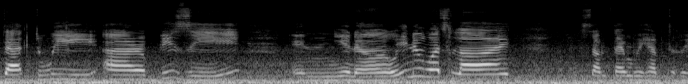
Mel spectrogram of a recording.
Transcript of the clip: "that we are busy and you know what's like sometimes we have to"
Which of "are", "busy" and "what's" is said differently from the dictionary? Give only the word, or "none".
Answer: none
